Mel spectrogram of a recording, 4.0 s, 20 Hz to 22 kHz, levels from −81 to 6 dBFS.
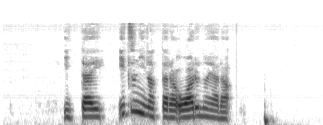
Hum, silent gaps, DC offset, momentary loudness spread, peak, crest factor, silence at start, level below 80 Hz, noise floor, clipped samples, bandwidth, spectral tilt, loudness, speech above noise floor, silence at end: none; none; under 0.1%; 22 LU; 0 dBFS; 18 dB; 0.8 s; -52 dBFS; -66 dBFS; under 0.1%; 11.5 kHz; -5.5 dB/octave; -16 LUFS; 50 dB; 0.7 s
